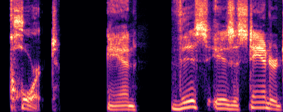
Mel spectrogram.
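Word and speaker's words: CORT: The Reincarnation type or c-o-r-t which is pronounced court and this is a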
